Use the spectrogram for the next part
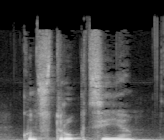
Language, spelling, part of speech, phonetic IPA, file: Ukrainian, конструкція, noun, [konˈstrukt͡sʲijɐ], Uk-конструкція.ogg
- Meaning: construction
